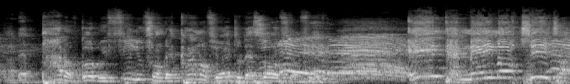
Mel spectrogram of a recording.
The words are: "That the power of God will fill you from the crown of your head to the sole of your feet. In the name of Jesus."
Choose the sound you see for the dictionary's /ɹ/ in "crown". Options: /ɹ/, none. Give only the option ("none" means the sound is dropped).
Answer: none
